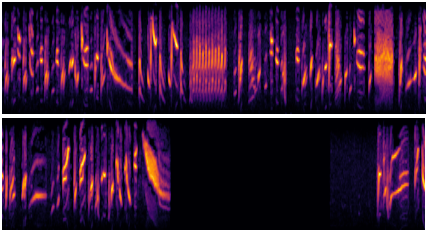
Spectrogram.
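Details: European goldfinch singing campero-style song as tutoring for young birds: seven seconds of fast, jangling twitter with two buzzy nasal bursts, silence, then the song resumes.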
